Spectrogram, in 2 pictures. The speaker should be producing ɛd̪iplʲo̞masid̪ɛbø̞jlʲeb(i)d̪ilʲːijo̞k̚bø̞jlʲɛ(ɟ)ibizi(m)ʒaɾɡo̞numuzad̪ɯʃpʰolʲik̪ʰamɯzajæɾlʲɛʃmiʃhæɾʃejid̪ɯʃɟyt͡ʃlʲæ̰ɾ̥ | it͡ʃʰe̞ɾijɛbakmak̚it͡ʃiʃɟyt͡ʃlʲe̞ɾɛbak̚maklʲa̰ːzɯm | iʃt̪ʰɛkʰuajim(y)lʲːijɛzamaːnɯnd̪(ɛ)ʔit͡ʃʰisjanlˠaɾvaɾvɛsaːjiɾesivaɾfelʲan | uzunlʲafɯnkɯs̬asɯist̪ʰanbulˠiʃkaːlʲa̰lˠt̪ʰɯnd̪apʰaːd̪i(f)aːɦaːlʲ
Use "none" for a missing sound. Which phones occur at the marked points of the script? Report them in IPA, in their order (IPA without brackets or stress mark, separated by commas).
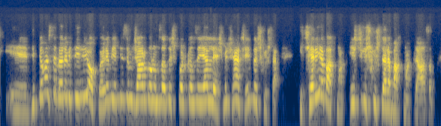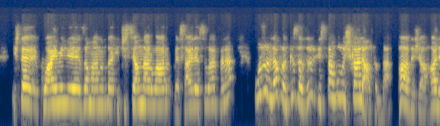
i, b, m, i, a, ʃ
